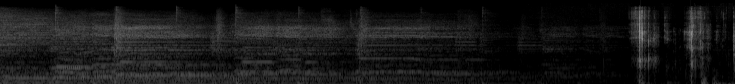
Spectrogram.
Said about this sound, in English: As society collapses all around us, crunching down on a, on a nice fresh carrot from the pesticide and, and soaked uh, grocery store shelves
